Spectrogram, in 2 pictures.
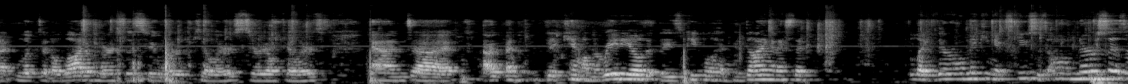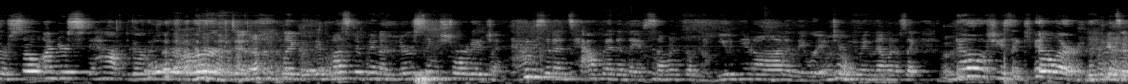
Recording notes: On the morning of June 9, a series of panel discussions took place at the Monarch Tavern, just a couple of short blocks south of the Royal. We are delighted to share with you an edited and truncated version of that talk.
